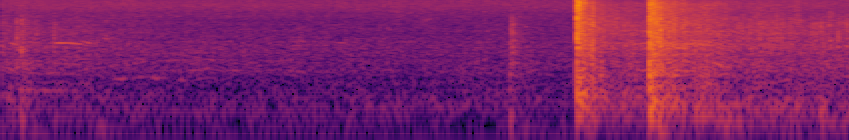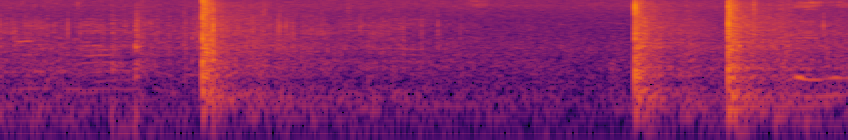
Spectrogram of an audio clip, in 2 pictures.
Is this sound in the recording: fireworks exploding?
yes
